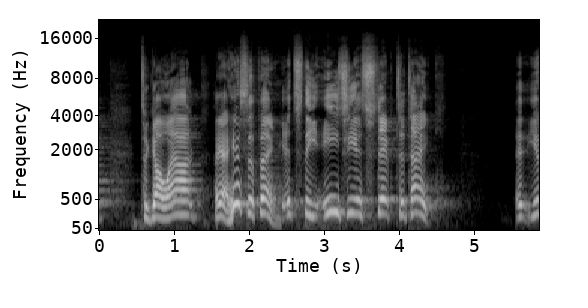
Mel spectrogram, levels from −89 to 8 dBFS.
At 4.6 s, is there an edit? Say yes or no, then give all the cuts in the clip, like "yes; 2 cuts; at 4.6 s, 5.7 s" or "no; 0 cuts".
no; 2 cuts; at 1.4 s, 2.4 s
